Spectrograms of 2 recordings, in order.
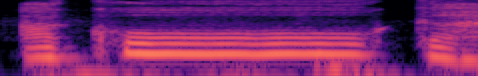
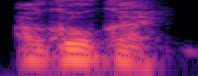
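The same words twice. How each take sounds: First: It is said gently and warmly. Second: It is said short and curt.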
